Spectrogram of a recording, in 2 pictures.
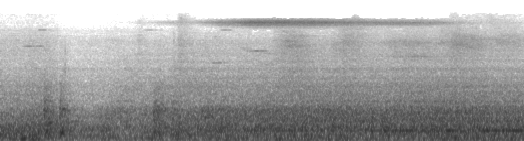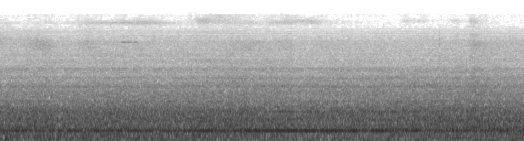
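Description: Queensland Rail electric train running, heard from inside the passenger carriage: a continuous rumble of wheels on track. A high thin tone sounds for a couple of seconds about two seconds in, and a steady low hum joins about three seconds in and holds.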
